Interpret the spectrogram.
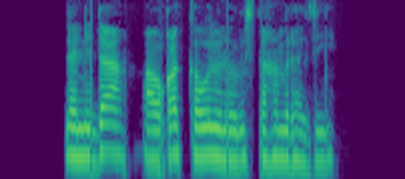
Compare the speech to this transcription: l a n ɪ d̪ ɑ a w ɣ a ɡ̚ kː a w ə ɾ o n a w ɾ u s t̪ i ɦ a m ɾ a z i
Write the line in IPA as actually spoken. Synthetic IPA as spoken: l a n ɪ d̪ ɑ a w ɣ a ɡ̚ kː a w ə l o n a w ɾ u s t̪ a ɦ a m ɾ ɑ z i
